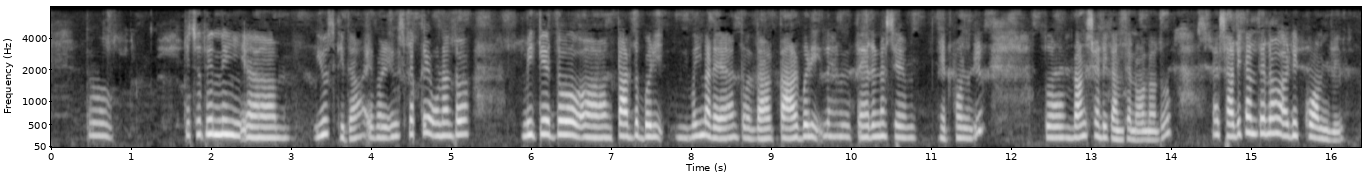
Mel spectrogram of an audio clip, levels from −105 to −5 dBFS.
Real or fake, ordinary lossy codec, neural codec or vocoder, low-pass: fake; none; codec, 16 kHz in and 24 kHz out, 1.1 kbps, FireRedTTS-2 codec; 7.2 kHz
